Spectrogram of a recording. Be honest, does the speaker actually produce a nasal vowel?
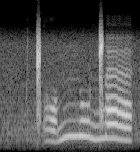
no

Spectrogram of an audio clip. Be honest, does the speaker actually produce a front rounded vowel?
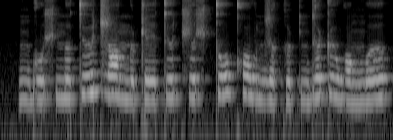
yes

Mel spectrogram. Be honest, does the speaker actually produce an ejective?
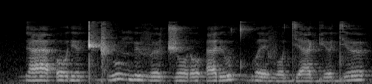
no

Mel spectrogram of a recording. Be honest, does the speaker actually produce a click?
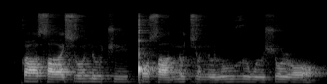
yes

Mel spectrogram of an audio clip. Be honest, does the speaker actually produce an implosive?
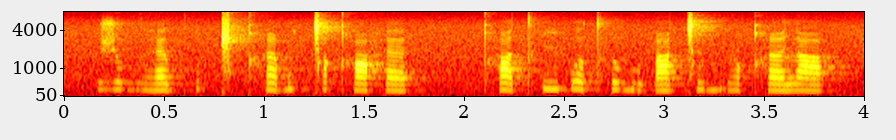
yes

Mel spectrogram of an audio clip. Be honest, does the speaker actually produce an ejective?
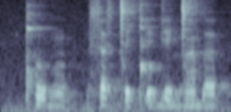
yes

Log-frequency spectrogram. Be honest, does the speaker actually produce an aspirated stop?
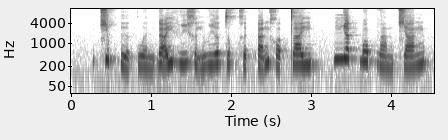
no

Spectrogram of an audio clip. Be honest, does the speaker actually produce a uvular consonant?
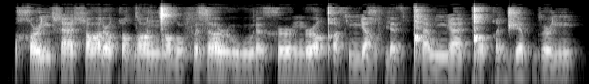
yes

